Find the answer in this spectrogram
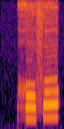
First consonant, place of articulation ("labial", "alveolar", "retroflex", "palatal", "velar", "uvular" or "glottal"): glottal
